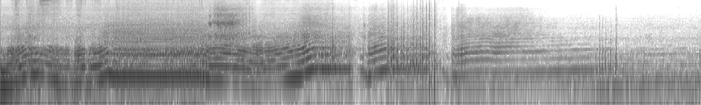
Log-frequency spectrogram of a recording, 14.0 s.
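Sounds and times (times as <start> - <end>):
car engine revving: 0.0 - 13.7
tyre squeal: 4.1 - 5.1.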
